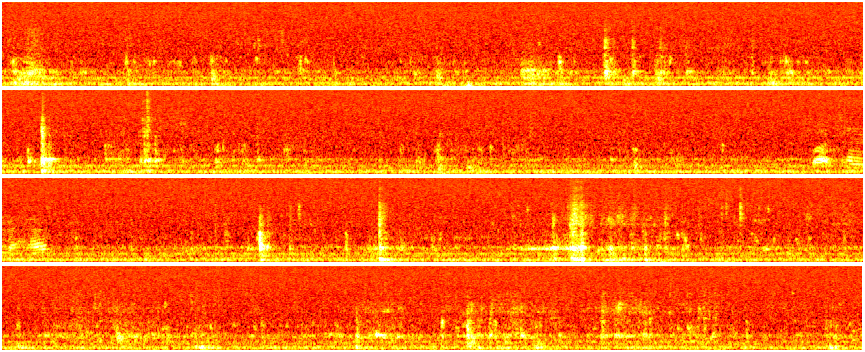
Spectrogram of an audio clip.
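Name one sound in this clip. Wind blows across the water.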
